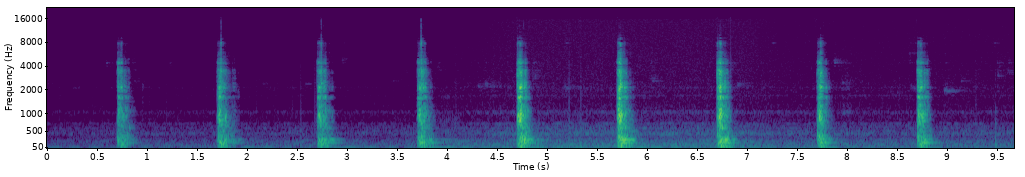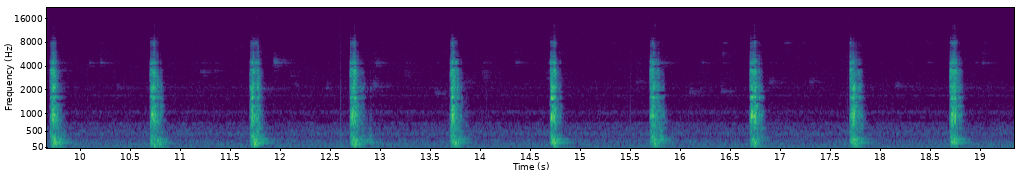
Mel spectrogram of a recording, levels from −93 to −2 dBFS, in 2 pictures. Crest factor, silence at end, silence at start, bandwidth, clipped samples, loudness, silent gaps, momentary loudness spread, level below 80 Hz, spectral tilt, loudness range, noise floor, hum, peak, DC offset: 30 dB; 0.5 s; 0.7 s; 16 kHz; under 0.1%; -30 LUFS; none; 25 LU; -54 dBFS; -4.5 dB/octave; 9 LU; -66 dBFS; none; -6 dBFS; under 0.1%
